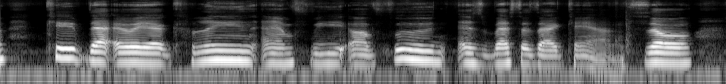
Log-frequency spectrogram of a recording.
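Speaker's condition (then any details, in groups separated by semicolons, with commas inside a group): Bulbar ALS; bulbar onset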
